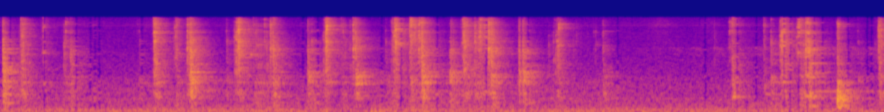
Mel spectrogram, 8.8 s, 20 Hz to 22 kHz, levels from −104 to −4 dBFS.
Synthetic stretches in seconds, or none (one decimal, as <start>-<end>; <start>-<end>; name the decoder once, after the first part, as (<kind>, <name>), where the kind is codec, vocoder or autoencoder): 0.0-0.8 (vocoder, BigVGAN v2); 1.9-2.6; 4.5-5.2

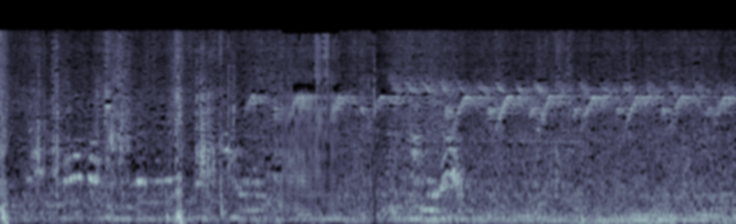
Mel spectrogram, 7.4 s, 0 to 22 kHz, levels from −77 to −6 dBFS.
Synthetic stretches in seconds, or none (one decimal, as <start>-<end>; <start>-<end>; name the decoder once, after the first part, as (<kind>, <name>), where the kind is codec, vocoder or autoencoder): 2.8-3.4 (vocoder, BigVGAN v2)

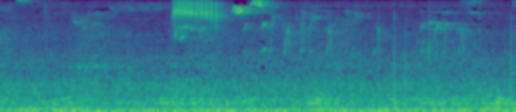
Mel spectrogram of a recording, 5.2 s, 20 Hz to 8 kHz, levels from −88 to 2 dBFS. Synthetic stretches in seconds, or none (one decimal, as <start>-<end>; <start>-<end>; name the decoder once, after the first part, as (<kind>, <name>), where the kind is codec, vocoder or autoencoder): none

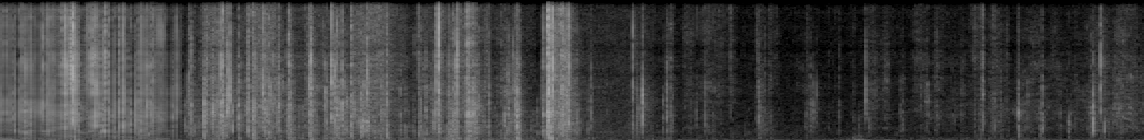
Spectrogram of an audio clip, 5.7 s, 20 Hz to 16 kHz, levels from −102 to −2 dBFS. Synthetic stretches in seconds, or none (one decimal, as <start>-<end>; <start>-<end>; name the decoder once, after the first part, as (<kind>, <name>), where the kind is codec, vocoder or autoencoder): 0.0-0.9 (vocoder, BigVGAN v2)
